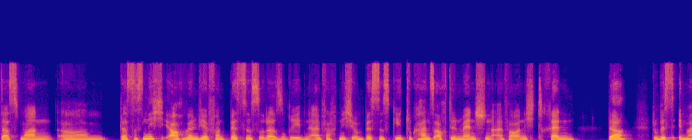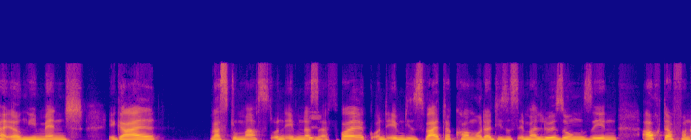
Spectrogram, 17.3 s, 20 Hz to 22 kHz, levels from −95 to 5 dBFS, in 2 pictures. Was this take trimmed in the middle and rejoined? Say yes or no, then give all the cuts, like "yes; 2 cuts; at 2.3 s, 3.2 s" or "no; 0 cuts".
no; 0 cuts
